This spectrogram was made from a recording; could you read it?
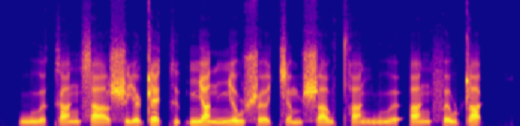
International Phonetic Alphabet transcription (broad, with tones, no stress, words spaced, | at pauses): wu˨˩˨ə̯ka˨˩˦ŋsaː˨˩˨ ʂi˧˥ə̯ʈɛ˧ kɨ˦˥p̚ɲa˨˩˦nɲə˧wʂəː˨˩˨ cə˨˩˦mʂa˨˩˦wt̪ʰa˨˩˨ŋwu˨˩˦ə̯ ʔa˨˩˦ŋfə˧˥w ʈa˦˥k̚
